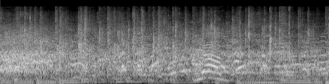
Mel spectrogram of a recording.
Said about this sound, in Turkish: Bir tek siz eğer program canlı olsaydı canlı olması muhtemel bu alkış efektini duyuyorsunuz.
